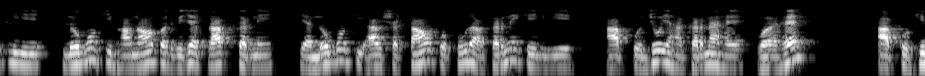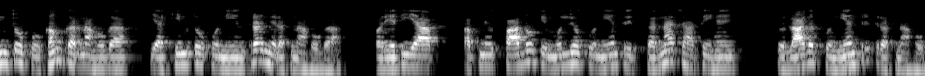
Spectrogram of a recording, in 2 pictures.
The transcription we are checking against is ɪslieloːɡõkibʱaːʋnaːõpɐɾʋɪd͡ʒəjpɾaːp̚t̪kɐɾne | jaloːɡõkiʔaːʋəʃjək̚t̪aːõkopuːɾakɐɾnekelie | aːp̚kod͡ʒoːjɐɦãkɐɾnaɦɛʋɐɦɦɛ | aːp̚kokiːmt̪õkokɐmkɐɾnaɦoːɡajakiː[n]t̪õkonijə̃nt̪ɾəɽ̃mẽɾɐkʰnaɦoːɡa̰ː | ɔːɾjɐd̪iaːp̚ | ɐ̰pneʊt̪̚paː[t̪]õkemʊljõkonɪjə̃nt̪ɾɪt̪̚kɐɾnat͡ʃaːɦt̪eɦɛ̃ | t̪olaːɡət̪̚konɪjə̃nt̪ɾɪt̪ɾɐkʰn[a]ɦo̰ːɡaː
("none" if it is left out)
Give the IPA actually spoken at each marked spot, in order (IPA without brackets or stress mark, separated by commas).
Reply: m, d̪, a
